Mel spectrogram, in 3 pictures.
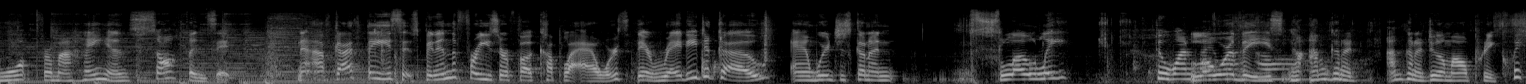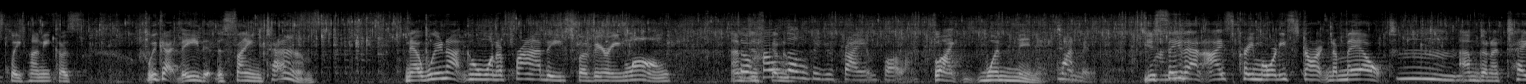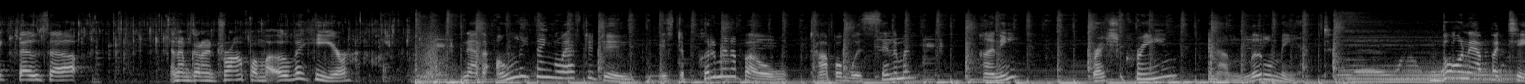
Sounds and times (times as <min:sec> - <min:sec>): Frying (food): 0:12.1 - 0:43.8.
